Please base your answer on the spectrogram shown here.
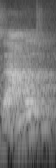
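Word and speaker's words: XAML: design you will use zaml which is extensible application market language XML is exens Market language this is exible application market language that's only difference and it is pronounced as Zam like camel uh I don't know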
